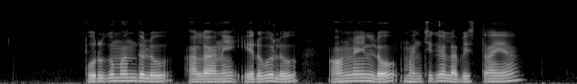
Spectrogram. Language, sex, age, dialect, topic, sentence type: Telugu, male, 18-24, Utterandhra, agriculture, question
